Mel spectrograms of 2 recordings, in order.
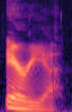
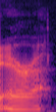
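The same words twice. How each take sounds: First: "area" said fully in three syllables, air-ee-uh; self-correction. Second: "era" said with two syllables, air-uh, instead of area; the accidental "era" with the middle vowel dropped; slip of the tongue. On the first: Host catching his slip, correcting it to a clean "area". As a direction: fix it to "area" with all three syllables clear. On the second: Podcast host stumbling on the area name, saying "era". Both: Real, not acted. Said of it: "I had it right that time and then switched back".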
